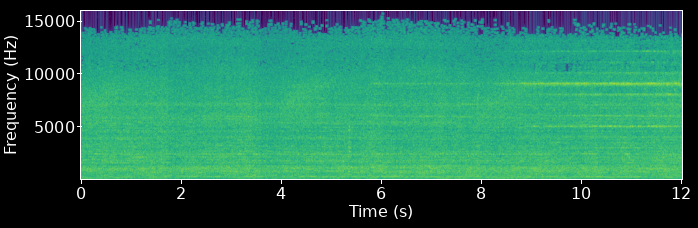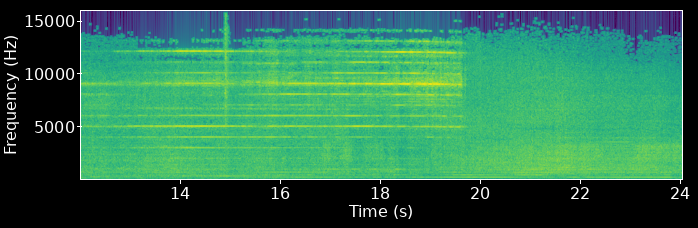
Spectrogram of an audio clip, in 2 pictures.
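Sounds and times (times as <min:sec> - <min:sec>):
train wheels rumbling on rail: 0:00.0 - 0:24.0
high-pitched whine: 0:08.9 - 0:19.8.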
